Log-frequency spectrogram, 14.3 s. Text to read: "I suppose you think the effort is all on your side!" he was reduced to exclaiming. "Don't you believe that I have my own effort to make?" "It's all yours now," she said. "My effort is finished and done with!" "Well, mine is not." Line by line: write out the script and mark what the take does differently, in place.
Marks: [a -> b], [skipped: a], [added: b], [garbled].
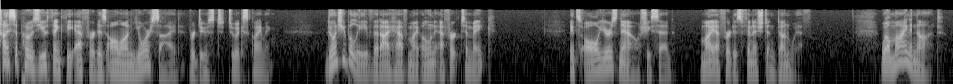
"I suppose you think the effort is all on your side!" [skipped: he was] reduced to exclaiming. "Don't you believe that I have my own effort to make?" "It's all yours now," she said. "My effort is finished and done with!" "Well, mine [skipped: is] not."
